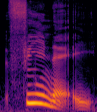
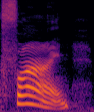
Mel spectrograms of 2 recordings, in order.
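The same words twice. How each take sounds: First: It does not sound like English fine. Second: It sounds like the English word fine. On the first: The speaker calls it right. "It's fine" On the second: The speaker calls it wrong. "The fine is spelled F I N E, like fine, but it's not pronounced that way in music"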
